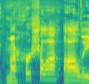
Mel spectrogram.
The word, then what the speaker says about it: Mahershala Ali: Mahershala Ali. – Mahershala Ali.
